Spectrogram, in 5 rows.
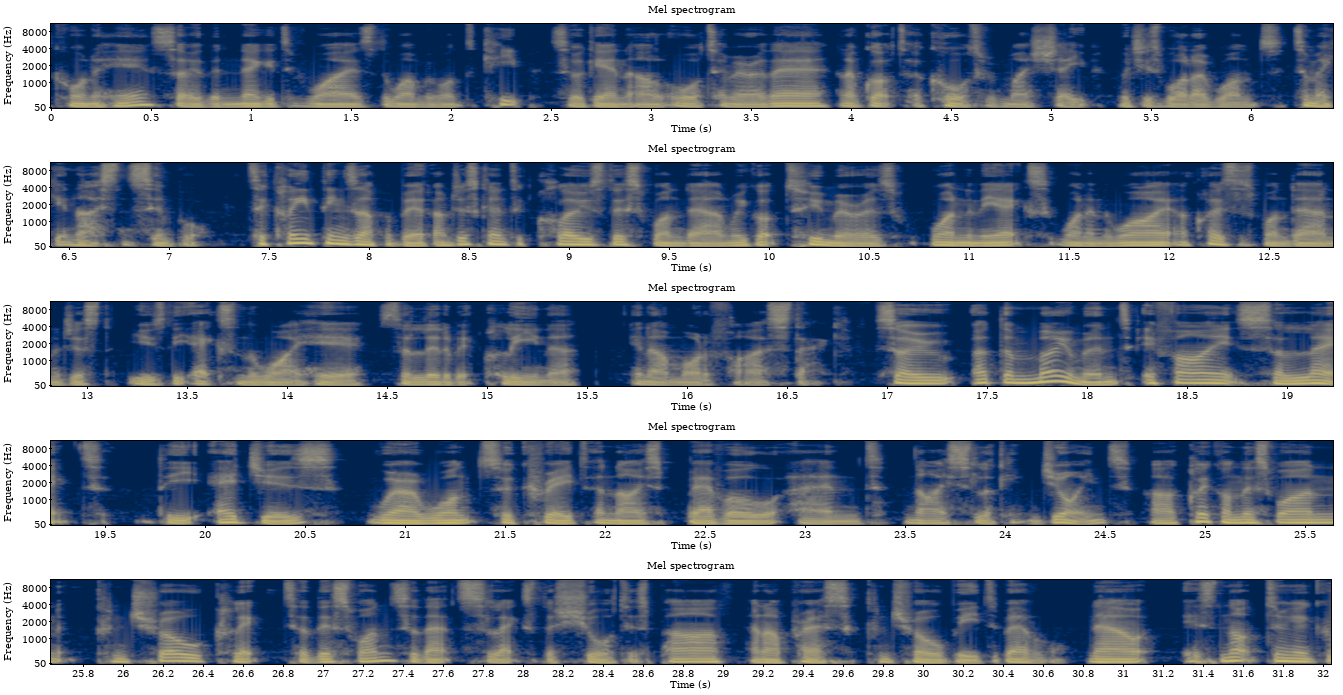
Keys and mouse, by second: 3.3 click, 4.0 middle click, 12.5 click, 14.0-16.3 drag, 17.2 middle click, 19.9 2, 20.2-20.5 middle drag, 21.2 click, 25.8-26.2 middle drag, 27.2 ctrl+click, 28.1 middle click, 30.0 ctrl+b.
